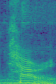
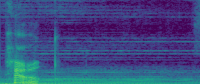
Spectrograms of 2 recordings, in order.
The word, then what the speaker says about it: Parrick: But Google says it's Parrick. It's how it's pronounced. It's pronounced Parrick.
